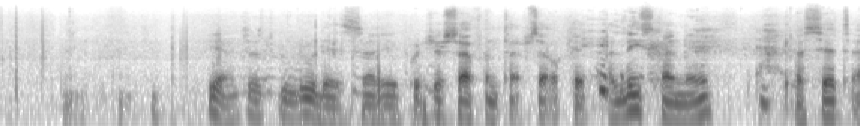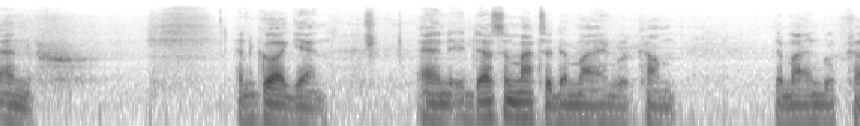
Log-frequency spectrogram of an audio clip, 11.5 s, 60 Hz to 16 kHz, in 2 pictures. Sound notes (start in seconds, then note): 6.7 exhales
